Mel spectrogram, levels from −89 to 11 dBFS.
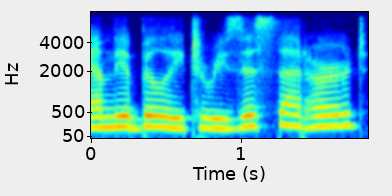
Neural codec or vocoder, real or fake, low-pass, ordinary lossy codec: codec, 16 kHz, 0.2 kbps, FocalCodec; fake; 7.2 kHz; Opus, 32 kbps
